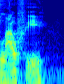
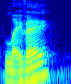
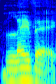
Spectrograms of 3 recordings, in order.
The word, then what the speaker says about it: Laufey: She, I always thought her name was Laufey. – Laufey? – Yeah, look at how it's spelled. – What is it? – Leve. – Jeez. – She's from Iceland.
